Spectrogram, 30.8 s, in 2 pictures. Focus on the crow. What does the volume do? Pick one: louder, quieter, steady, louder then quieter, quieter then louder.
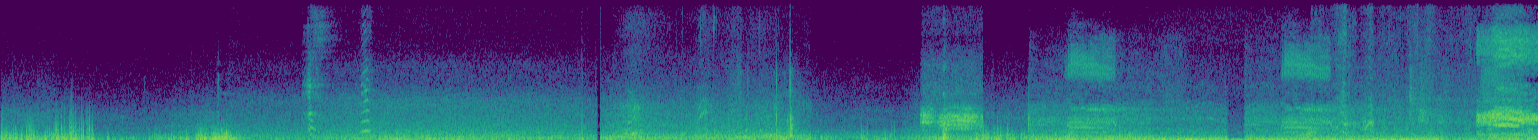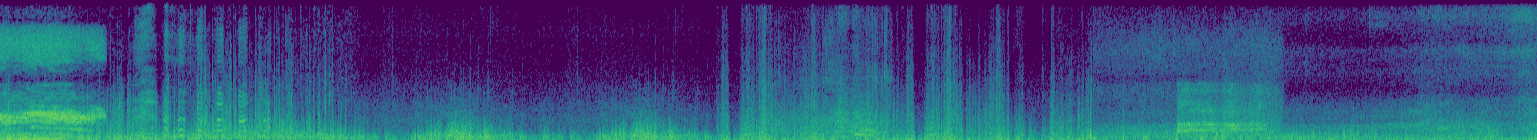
louder.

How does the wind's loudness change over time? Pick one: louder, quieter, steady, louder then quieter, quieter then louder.
quieter.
